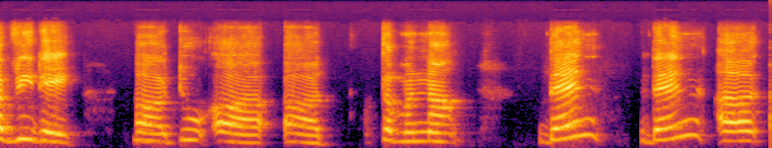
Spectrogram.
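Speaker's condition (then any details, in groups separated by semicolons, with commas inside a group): Cerebral palsy; floppy limbs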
